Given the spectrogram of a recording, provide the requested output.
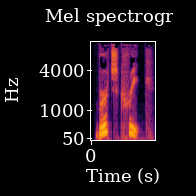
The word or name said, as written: birch creek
